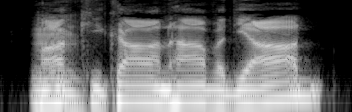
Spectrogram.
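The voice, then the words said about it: Put-on Boston accent. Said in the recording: “Number two, Bostonian.”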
